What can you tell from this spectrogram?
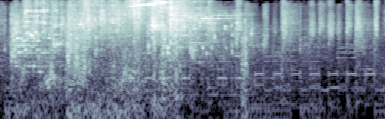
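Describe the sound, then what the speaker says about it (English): Loud shattering, crunching smashes of bones in a battle scene from the visual novel Fate/Stay Night, a dense burst of breaking impacts at the start that thins into scattered cracks and clatters. "Saber smashes away the bones to protect my back"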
